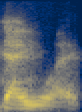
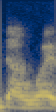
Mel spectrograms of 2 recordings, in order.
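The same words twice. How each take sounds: First: The name is said with anglicized pronunciation. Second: The name is said closer to Chinese pronunciation. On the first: This is how casual Western fans say it. "they say Deng Wei" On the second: This is not how casual Western fans say it. "they don't say Deng Wei though"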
